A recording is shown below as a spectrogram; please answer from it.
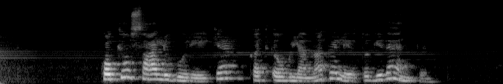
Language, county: Lithuanian, Šiauliai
